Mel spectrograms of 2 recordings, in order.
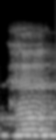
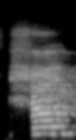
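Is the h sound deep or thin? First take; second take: deep; thin. First: The h sound is deep and bass-like. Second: The h sound is thin and light. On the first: The speaker calls it wrong. "Contoh salahnya ha, ha. Nah, itu tidak boleh" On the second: The speaker calls it right. "Karena ini haknya tipis"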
